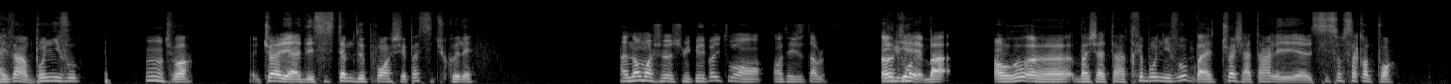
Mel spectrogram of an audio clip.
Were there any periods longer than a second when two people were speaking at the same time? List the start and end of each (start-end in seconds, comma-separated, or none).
none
